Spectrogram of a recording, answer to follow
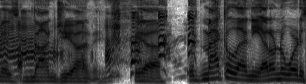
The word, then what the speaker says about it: McElhenney: You, Rob McElhenney, and I.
